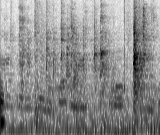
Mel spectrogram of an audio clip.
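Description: A faint voice talking in the background, with a single sharp click about one and a half seconds in.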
